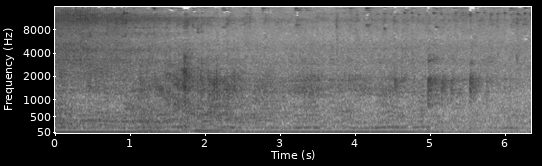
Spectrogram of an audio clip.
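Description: A motor vehicle's engine running close by, a steady low rumble that eases off somewhat in the second half. A couple of light clicks come near the end.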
